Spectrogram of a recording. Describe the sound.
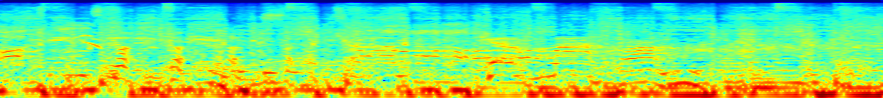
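A man imitates a rock singer's screaming vocal, loud and strained, over a dense, distorted band playing continuously throughout.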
